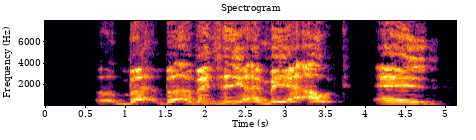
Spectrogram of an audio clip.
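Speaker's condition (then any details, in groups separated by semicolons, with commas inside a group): Cerebral palsy; birth oxygen loss, cord around neck, spasms, limited body control, motor deficits, childhood physical, occupational therapy; speech impairments, speech therapy from age seven with Jeff in Orlando, school speaking device declined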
